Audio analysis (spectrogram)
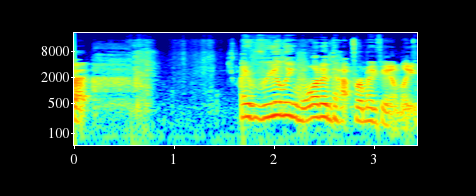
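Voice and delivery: choked-up, emotional voice. Describing wanting to be that family for the kids: getting emotional. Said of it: "I didn't realize I'd be so emotional".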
